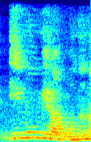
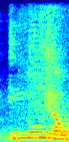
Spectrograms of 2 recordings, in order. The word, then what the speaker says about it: 잇몸: 그래서 우리는 얘랑 몸을 합쳐서 발음할 때도 아 적을 때는 잇몸이라고 해. 왜? 사이 소리가 일단 들어가긴 했어. 우리 얘를이 몸이라고 말은 절대 안 하잖아. 그지? 이몸이라고는 안 해. 해. 인몸이라고 하는데 사이 소리가 들어갔으니까 사이 소리에 해당하는를 넣어 줬어.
